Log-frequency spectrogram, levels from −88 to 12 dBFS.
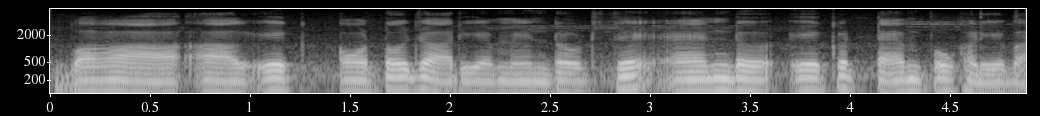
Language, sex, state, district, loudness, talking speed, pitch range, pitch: Hindi, male, Chhattisgarh, Raipur, -16 LUFS, 195 wpm, 95-110 Hz, 100 Hz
